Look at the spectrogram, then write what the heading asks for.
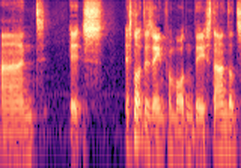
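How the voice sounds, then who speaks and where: With a Scottish accent, a man speaks in a monotone, flat intonation. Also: very clean recording, silent background. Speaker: tech video maker. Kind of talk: casual vlog review. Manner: hesitant, many fillers.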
